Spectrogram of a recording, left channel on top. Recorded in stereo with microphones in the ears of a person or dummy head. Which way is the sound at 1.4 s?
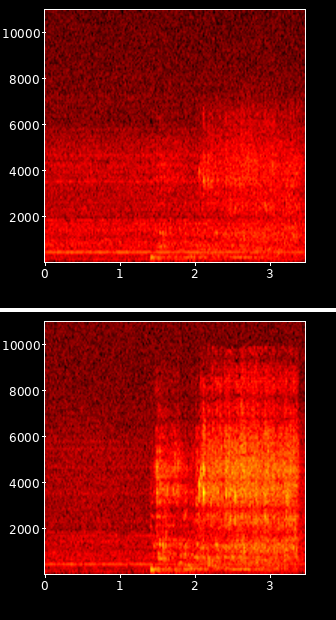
45° right (ahead or behind).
